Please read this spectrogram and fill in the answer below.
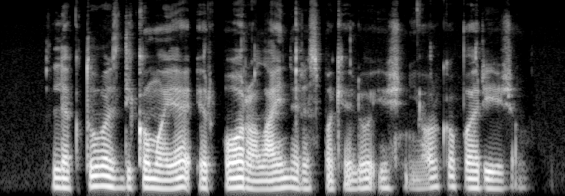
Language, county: Lithuanian, Panevėžys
